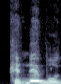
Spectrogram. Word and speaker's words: Knueppel: Knueppel. Just think about nipple and then put a crazy. You know what I'm saying? That's got to be my correlation. Nipple and Knueppel.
